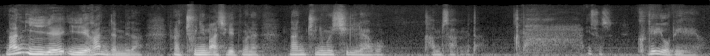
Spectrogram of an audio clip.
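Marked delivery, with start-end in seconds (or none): 0.0-4.8 low, hushed, trusting prayer; softly submit to God without complaint; uncomplaining prayer. Retold or imitated. Job prays after losing everything, quiet uncomplaining trust. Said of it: "불평 원망 안 했어요". 5.1-6.2 barely audible, whispered narration; hushed stillness. Real, not acted. Preacher tells how Job kept still, whispered.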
